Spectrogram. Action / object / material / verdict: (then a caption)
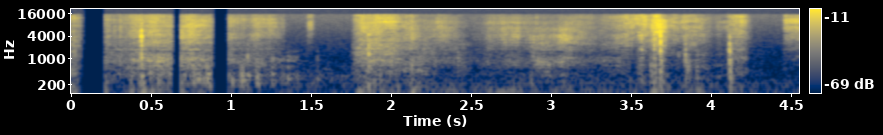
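scrape / paper bag of flour / paper / none. A large, full paper bag of flour is held in the hands while fingertips rub and scratch its paper surface and the bag is turned. The result is quiet, bright, crinkly rustling and scratching, broken by brief silent gaps near the start, with a few sharper scratches toward the end.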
